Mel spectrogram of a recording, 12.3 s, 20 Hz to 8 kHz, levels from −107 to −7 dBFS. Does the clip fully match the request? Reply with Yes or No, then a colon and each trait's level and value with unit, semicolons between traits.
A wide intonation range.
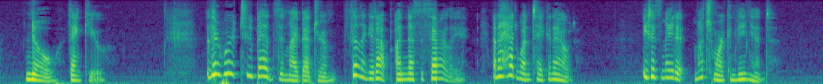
Yes: wide, 7.6 semitones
